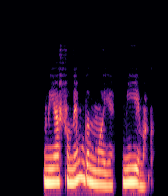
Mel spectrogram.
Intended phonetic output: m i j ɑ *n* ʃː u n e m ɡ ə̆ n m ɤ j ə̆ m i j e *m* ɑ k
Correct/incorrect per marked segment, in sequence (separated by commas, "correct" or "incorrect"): incorrect, correct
